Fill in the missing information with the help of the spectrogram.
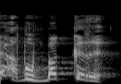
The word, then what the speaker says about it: ابو بکر: تو اصل تلفظ ہے ابو بکر ابو بکر, یہ رٹ لیں ابو بکر, مگر وہ چونکہ زبان پہ اتنا چڑھا ہوا ہے کہ وہ نکلتا ہی ابو بکر ہے لوگوں کی زبانوں سے.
